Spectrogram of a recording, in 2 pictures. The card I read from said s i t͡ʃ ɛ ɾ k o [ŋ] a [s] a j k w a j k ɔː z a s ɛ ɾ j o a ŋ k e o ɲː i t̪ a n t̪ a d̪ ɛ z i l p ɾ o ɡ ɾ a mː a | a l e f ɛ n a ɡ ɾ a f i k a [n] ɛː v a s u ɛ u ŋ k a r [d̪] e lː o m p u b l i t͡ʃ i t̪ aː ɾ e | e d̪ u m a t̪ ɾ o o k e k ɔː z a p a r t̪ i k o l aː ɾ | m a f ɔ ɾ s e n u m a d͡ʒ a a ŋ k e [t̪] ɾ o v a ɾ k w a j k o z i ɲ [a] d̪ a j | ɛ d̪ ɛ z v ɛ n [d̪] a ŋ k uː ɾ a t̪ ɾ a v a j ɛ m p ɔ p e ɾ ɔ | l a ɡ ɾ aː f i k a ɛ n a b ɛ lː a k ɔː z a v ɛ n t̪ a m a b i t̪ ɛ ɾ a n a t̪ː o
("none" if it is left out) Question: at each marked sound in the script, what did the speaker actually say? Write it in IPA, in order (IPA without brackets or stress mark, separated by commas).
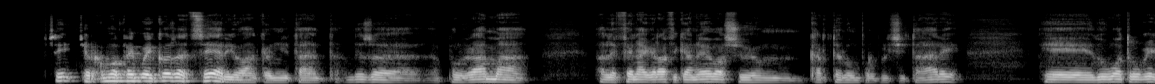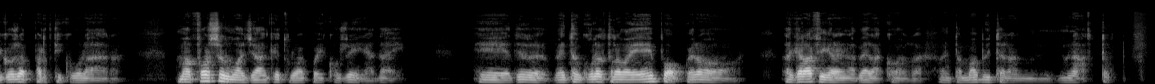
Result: m, f, n, t̪, t̪, a, t̪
